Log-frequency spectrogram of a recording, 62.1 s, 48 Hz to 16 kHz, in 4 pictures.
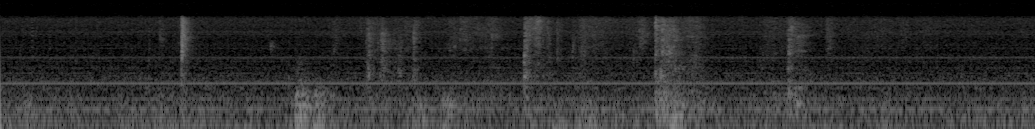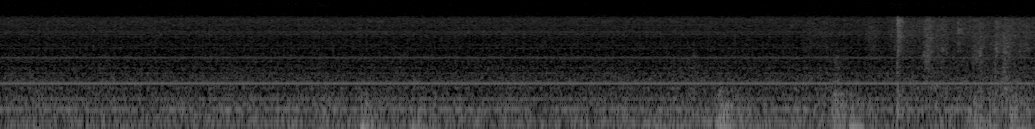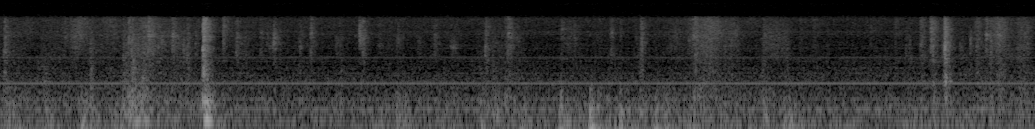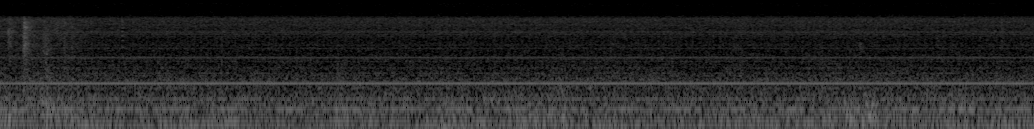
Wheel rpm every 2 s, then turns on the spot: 0, 0, 0, 0, 0, 0, 0, 0, 0, 0, 0, 0, 0, 0, 0, 0, 0, 0, 0, 0, 0, 0, 0, 0, 0, 0, 0, 0, 0, 0, 0.
none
